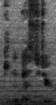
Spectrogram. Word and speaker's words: investiture: Investiture? – Investiture of flame, where I draw that 15-foot line.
